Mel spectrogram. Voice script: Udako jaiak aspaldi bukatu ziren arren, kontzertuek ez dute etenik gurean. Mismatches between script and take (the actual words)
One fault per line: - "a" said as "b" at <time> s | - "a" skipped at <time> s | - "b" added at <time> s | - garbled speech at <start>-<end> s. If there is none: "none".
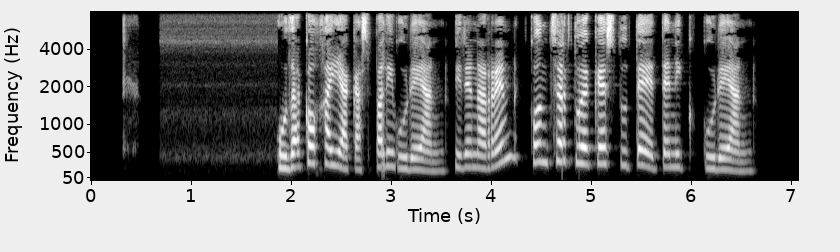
- "bukatu" said as "gurean" at 3.1 s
